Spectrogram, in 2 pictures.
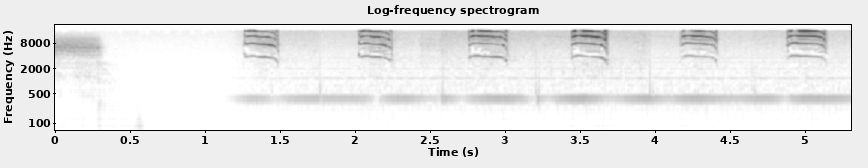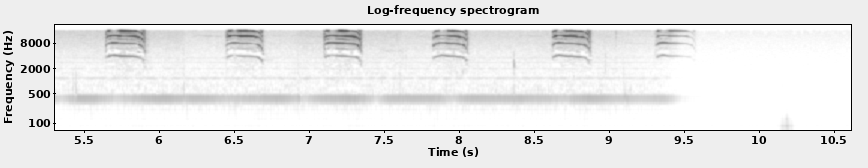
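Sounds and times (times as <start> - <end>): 
steady low hum: 1.1 - 9.6
Amazonian manatee squeaks: 1.3 - 1.5, 2.0 - 5.9, 6.4 - 9.6.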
